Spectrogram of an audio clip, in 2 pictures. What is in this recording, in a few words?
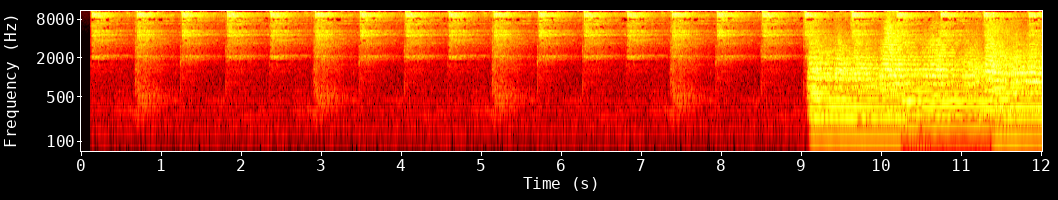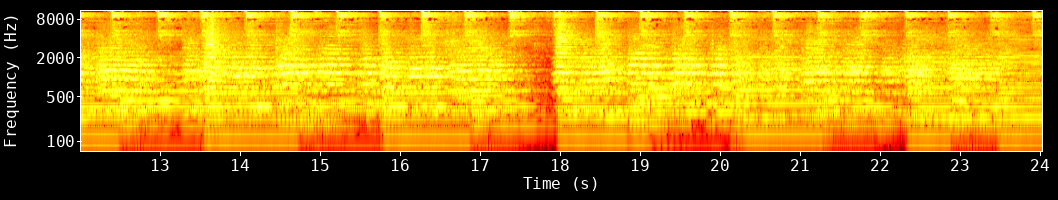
Trumpet Ensemble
